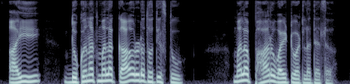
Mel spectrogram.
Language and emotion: Marathi, sad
